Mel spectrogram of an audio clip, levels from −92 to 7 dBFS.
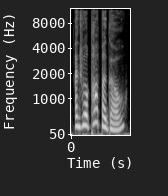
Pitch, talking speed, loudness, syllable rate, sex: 240 Hz, 200 wpm, -16 LUFS, 5.4 syllables/s, female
